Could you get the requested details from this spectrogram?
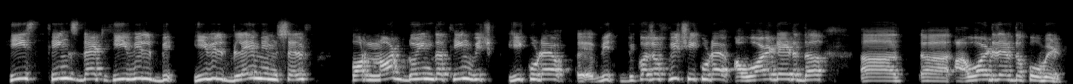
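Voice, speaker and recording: A man, a therapist presenting a case in a professional discussion, talking in a halting, questioning way. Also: sits high, fairly bright tone. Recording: dull lo-fi sound.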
